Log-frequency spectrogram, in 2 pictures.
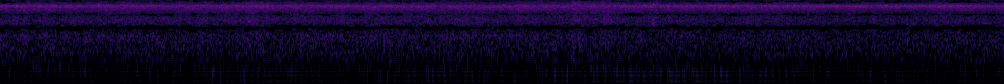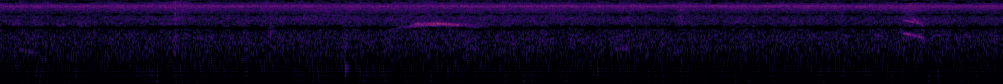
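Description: Steady hiss of outdoor background noise, with two brief bird chirps: a short note about seven seconds in and a quick falling chirp near the end.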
